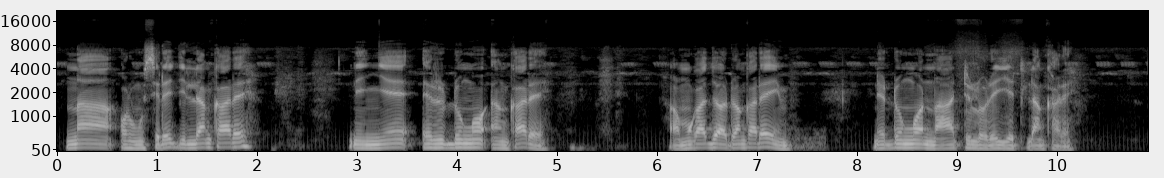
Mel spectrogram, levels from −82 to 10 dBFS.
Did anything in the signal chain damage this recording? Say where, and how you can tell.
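No, nothing in the signal chain damaged this audio.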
